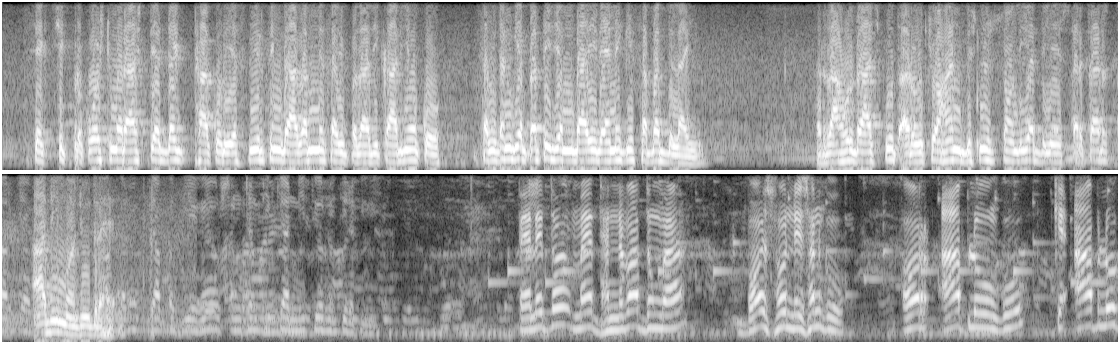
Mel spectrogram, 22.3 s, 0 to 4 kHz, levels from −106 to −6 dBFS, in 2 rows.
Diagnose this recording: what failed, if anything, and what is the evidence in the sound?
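Nothing in the recording points to a failure at any stage. It has passed through a call path, and its content stops at 4 kHz, which fits a narrowband telephone codec such as G.711 A-law at 64 kbps.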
